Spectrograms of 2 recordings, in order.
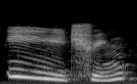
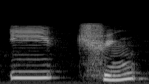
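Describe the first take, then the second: First: Yi is said with a falling tone. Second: Yi is said with a high level tone. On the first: The speaker calls it right. "you get yi qun" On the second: The speaker calls it wrong. "So instead of yi qun"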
